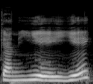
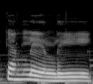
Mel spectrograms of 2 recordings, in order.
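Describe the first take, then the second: First: The L sounds are replaced by Y sounds. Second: The word is said with clear L sounds. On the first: A small child cannot yet say the sound. The speaker calls it wrong. "masih cadel" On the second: An adult repeats the word correctly for the child. The speaker calls it right.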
